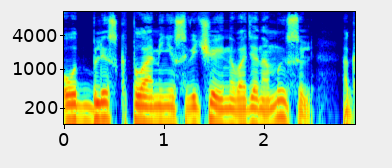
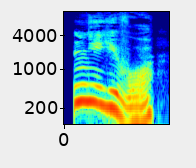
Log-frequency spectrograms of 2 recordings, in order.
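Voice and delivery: correcting; 12 semitones higher, slower than usual. A narrator's reading. Beep corrects Simon.

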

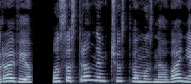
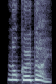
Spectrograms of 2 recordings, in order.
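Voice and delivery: high, loud, excited grab for it; eager demand; 8 semitones higher, 7 dB louder than usual. A narrator's reading. Star cat snatching the packet from Laszlo, eager demand. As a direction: demand it like an impatient cat-girl.

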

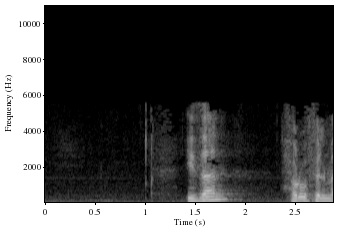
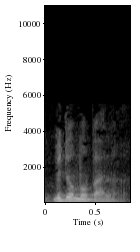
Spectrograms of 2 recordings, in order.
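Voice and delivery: understated; 7 semitones lower, 6 dB quieter than usual. Shown as a demonstration. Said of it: "حطوا جنبها عبارة إيه".

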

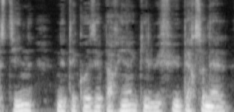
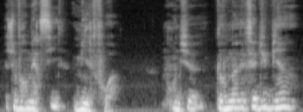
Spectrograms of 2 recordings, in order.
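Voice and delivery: higher, heartfelt gratitude; fervent thanks; 6 semitones higher than usual. A narrator's reading. Countess thanks the count for saving her friend, fervently. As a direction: pour out thanks with fervour. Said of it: "d'un ton plein de ferveur".

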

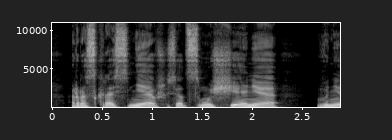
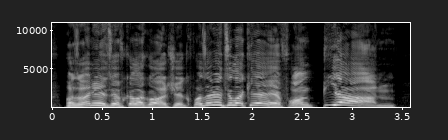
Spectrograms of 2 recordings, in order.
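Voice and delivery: much higher, agitated shouting orders; angry Wardle; 11 semitones higher than usual. A narrator's reading. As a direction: call for the footmen in a rage. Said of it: "заревел старик Уордль". (разгневанный старик зовёт лакеев)

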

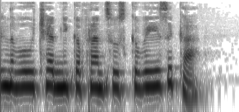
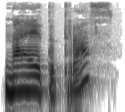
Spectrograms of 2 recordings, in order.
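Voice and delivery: ordinary delivery

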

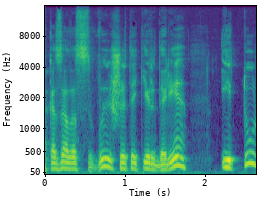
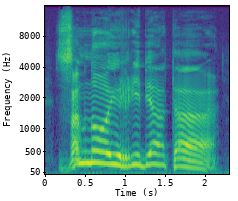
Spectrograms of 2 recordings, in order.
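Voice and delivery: high rallying shout, long on ребята; rally the men; battle cry; 6 semitones higher, much slower than usual. Acted. Officer charges into battle. (боевой клич)

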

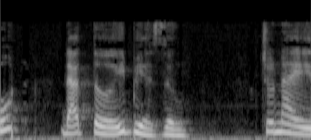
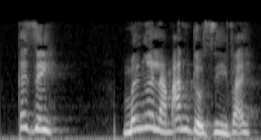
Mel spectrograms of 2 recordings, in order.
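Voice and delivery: loud furious yell down the phone; angry shout; 6 semitones higher, 5 dB louder, much faster than usual. Acted. General shouting at his men over the phone, angry. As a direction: blow up at the incompetent callers.

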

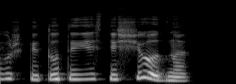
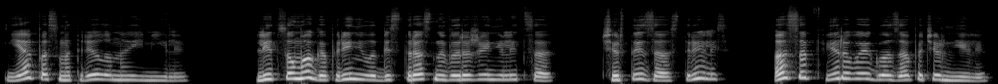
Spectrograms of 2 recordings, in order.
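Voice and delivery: plain reading voice

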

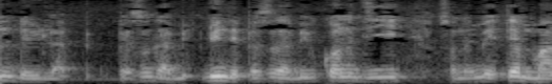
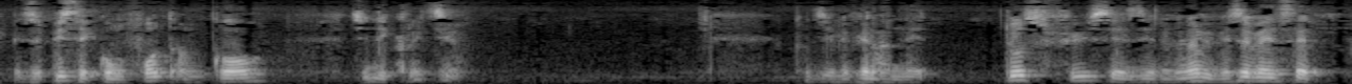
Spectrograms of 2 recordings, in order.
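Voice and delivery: ordinary delivery

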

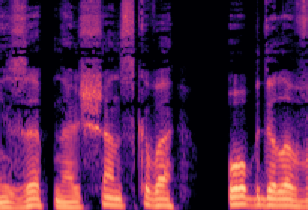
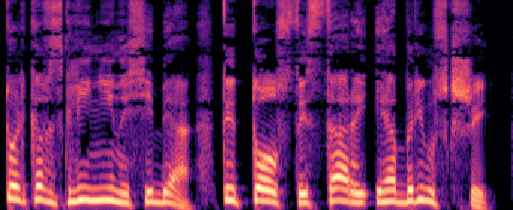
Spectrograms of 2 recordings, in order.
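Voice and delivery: higher, louder mocking young woman; scornful mistress; 8 semitones higher, 3 dB louder than usual. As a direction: sneer at the fat old man. Lina voiced, high.

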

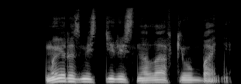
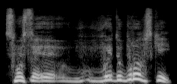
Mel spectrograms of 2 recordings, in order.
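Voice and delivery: hasty correction; 12 semitones higher, slower than usual. Acted. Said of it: "тут же поправился".

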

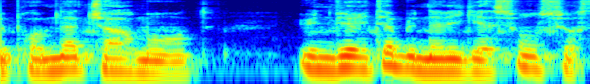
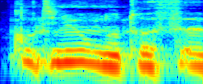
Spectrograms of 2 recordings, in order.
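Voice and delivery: higher, raised rallying call; urgent urging; 7 semitones higher, 4 dB louder than usual. A narrator's reading. Joey urges Dick to keep firing, urgent call. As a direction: press your partner to keep going.

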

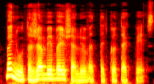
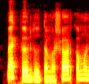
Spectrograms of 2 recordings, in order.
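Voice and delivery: ordinary delivery, nothing marked

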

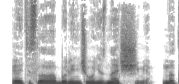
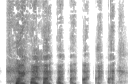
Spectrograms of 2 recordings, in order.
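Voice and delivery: madman's laugh; 9 semitones higher than usual. A narrator's reading. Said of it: "рассмеялся мужчина".

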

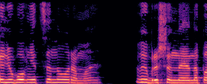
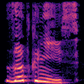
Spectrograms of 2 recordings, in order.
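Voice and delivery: shrill squeal; 8 semitones higher than usual. A narrator's reading. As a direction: shriek it at her, pitched way up. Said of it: "запищала Марина".

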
